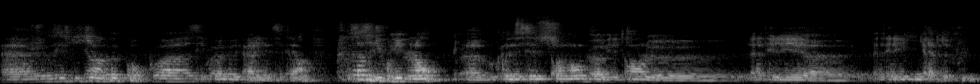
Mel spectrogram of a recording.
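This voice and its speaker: A man's voice: medium pitch, normal speed, few pauses, mellow. A man giving an informal technical presentation as a conference speaker, casual and wry with dry-humoured asides. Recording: roomy echo, distant mic, faint hum.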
